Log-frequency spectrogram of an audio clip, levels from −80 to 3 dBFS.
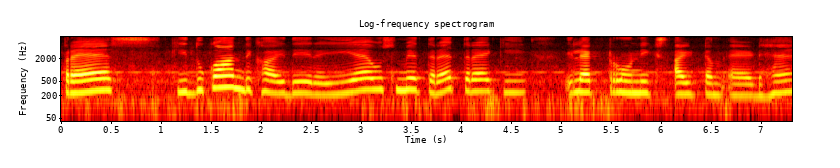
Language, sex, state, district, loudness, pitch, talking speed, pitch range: Hindi, male, Haryana, Rohtak, -18 LUFS, 260 Hz, 125 wpm, 240-290 Hz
